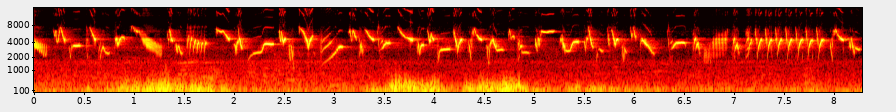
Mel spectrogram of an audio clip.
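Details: Canary mimicking blackthroat and edel sanger, a master recording for training: varied whistled sweeps give way to a fast trill of repeated identical notes near the end, with low rumbling bursts underneath.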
